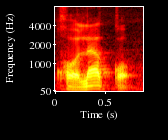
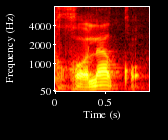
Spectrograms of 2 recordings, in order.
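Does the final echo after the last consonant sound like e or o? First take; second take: o; o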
